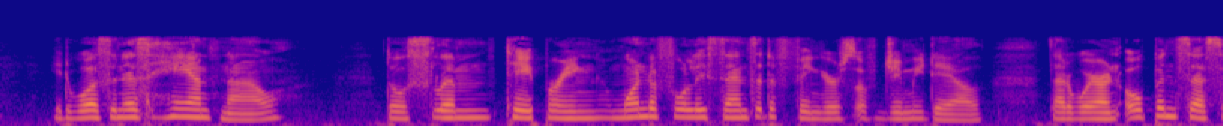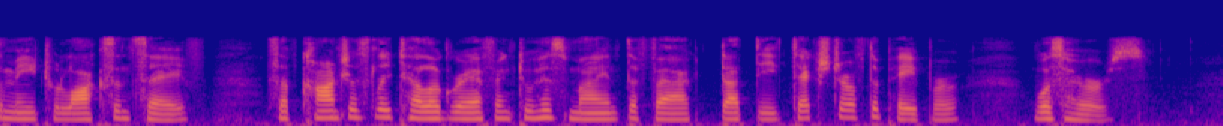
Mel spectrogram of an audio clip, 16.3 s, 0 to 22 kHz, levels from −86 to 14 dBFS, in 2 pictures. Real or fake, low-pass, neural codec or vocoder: real; 7.2 kHz; none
